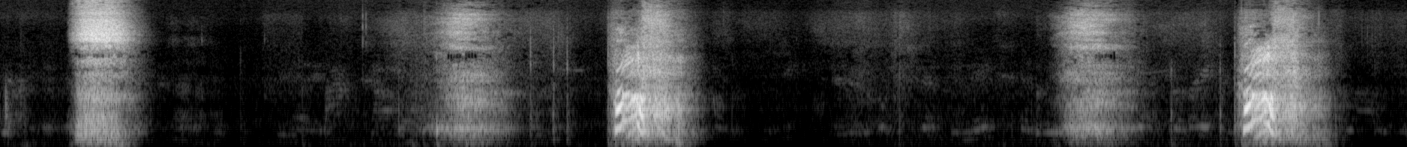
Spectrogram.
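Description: Five separate explosive bursts of air through the nose and mouth, a few seconds apart, in a quiet room: repeated sneezing.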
